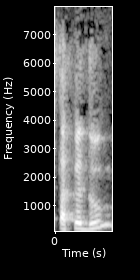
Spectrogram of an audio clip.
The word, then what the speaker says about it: tqdm: this package called tqdm so uh it is pronounced as takadum which in Arabic I believe means uh it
